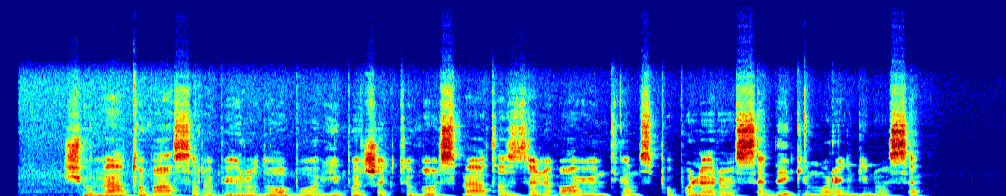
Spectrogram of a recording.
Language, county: Lithuanian, Telšiai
